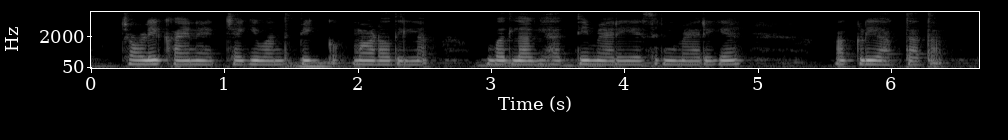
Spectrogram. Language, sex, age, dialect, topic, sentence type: Kannada, female, 18-24, Dharwad Kannada, agriculture, statement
